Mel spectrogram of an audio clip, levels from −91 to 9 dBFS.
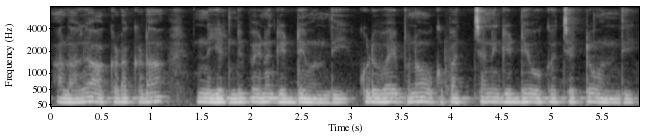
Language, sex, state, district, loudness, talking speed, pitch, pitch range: Telugu, male, Telangana, Hyderabad, -16 LUFS, 130 wpm, 120 Hz, 120-125 Hz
